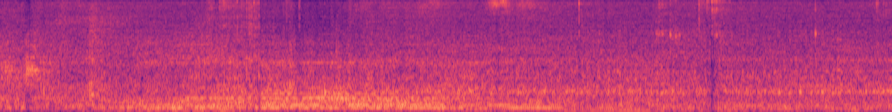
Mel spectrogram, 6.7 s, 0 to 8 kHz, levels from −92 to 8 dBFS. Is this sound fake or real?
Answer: real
